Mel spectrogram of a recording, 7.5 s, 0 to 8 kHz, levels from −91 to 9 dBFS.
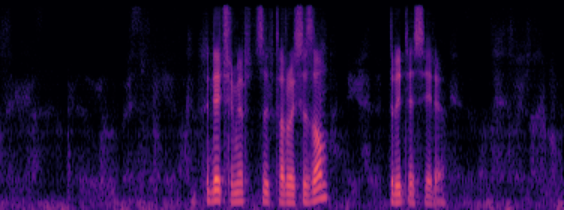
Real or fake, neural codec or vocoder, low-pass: fake; codec, 16 kHz, 0.7 kbps, FocalCodec; 7.2 kHz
